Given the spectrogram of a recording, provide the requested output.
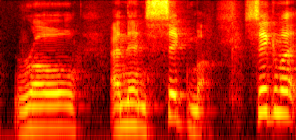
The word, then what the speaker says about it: sigma: Rho and then Sigma Sigma is the S sound in Greek so Sigma's pronounced like the s in the English word study one of the things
